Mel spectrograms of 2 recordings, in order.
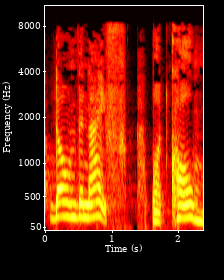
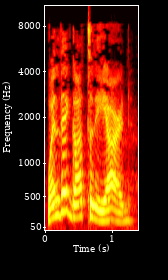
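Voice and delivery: usual speaking voice

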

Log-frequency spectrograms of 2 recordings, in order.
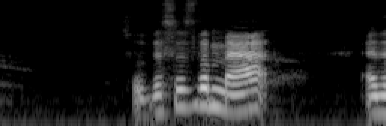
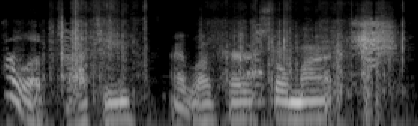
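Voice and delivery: soft gushing; 6 semitones lower, 6 dB quieter than usual. Real, not acted. Gushing to viewers about Tati, soft adoration. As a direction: melt a little as you say it. Gushing over the brand owner.

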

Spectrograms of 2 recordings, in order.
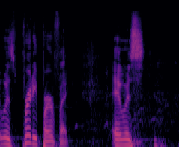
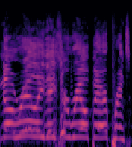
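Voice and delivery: urgent insisting; 11 semitones higher than usual. Retold or imitated. Dad insisting to his doubting wife, panicked and urgent. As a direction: insist in a panic it's real. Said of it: "I'm like".

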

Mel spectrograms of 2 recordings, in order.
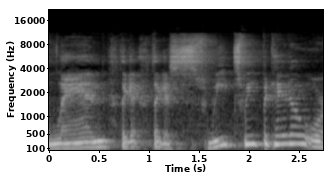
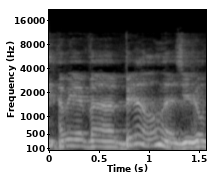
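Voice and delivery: laughing; 6 semitones higher than usual. Real, not acted. Laughs into the intro.

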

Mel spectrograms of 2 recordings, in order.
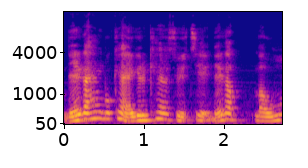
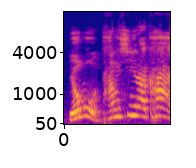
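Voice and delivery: higher, louder, slow snippy retort; irritated wife brush-off; 9 semitones higher, 6 dB louder, slower than usual. Retold or imitated. Grumpy wife snapping at husband who suggests the sea, higher and louder. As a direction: brush him off, go by yourself then.

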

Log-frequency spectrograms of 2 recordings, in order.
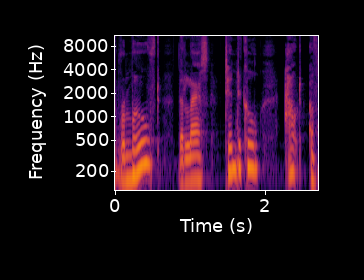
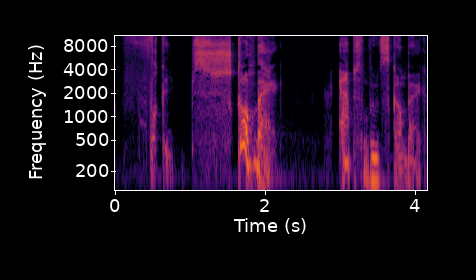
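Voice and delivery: whisper; 6 dB quieter, slower than usual. Real, not acted. Disgusted aside about [name].

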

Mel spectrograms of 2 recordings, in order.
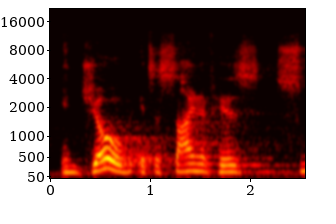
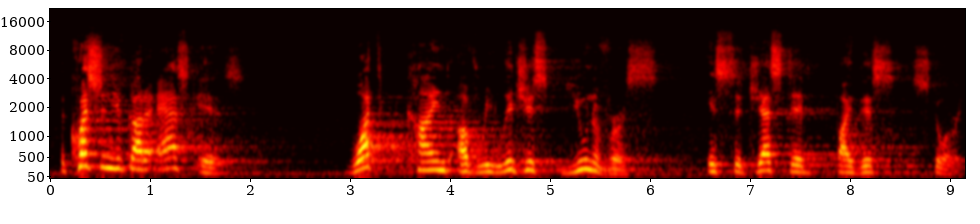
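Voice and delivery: ordinary delivery

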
